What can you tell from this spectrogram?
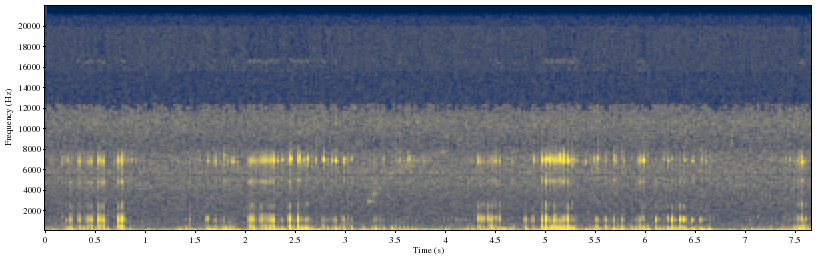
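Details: Steady low purring of an American Shorthair cat sleeping deeply with no sign of waking, punctuated by repeated short throbbing pulses across the whole stretch.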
